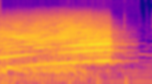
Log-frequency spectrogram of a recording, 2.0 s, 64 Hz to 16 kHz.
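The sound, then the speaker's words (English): The high-speed engine of the Street Hawk all-terrain attack motorcycle from the 1985 TV show roars loudly, its pitch climbing steadily, then cuts off abruptly and leaves a faint lingering tail. No one speaks. “an all terrain attack motorcycle designed to fight urban crime, capable of incredible speeds up to 300 miles an hour and immense firepower.”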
